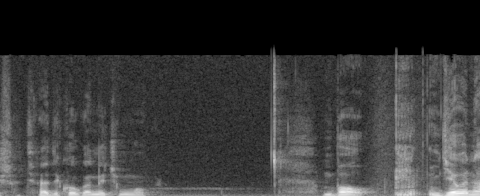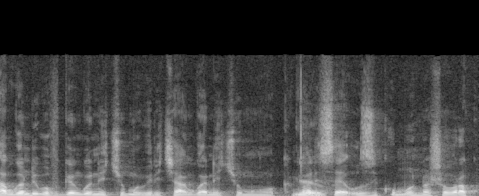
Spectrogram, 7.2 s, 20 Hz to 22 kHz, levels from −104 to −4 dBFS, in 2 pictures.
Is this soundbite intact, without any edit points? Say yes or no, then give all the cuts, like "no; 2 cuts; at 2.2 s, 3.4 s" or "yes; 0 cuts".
yes; 0 cuts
